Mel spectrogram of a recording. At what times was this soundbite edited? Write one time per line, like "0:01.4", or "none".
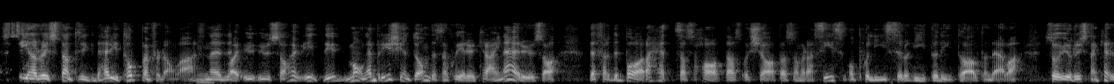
0:02.3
